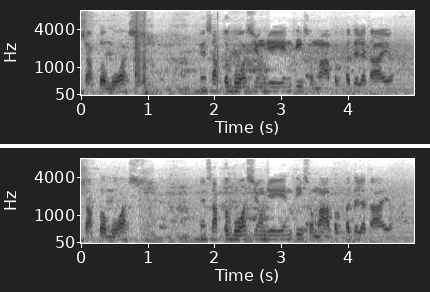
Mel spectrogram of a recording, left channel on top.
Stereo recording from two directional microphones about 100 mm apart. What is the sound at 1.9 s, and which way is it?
Speech, 35° right (ahead or behind).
